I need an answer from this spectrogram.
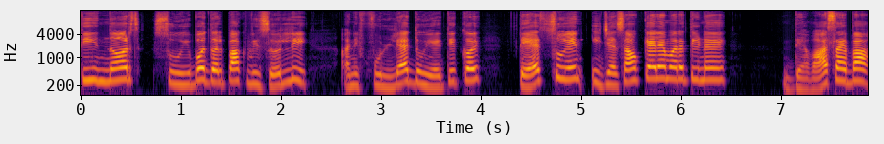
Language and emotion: Goan Konkani, disgusted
